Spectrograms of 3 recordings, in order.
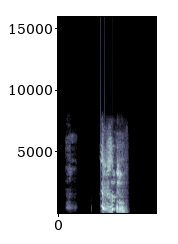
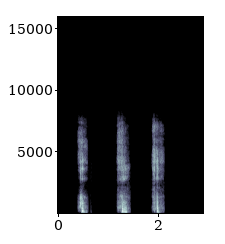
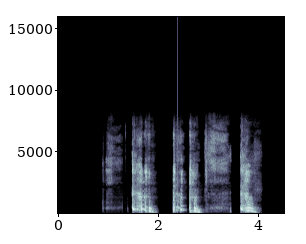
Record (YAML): cough_length: 2.0 s
cough_amplitude: 32767
cough_signal_mean_std_ratio: 0.36
exhalation_length: 2.9 s
exhalation_amplitude: 28180
exhalation_signal_mean_std_ratio: 0.25
three_cough_length: 4.5 s
three_cough_amplitude: 30573
three_cough_signal_mean_std_ratio: 0.4
survey_phase: beta (2021-08-13 to 2022-03-07)
age: 18-44
gender: Male
wearing_mask: 'No'
symptom_none: true
smoker_status: Never smoked
respiratory_condition_asthma: false
respiratory_condition_other: false
recruitment_source: REACT
submission_delay: 4 days
covid_test_result: Negative
covid_test_method: RT-qPCR
influenza_a_test_result: Negative
influenza_b_test_result: Negative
